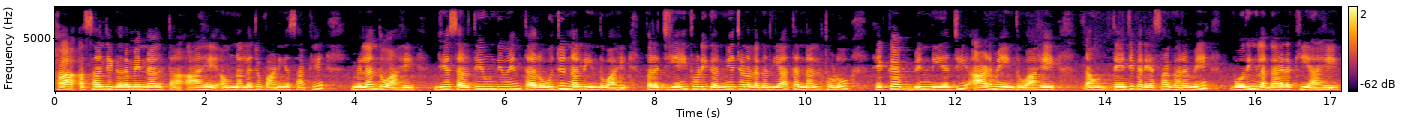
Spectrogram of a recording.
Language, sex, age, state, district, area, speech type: Sindhi, female, 30-45, Madhya Pradesh, Katni, urban, spontaneous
